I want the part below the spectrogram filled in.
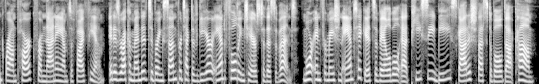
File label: Scottish Festival PSA; PCB Scottish Festival 2022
